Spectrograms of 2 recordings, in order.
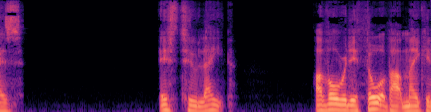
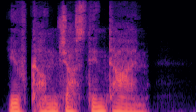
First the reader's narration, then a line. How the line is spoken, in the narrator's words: he says softly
